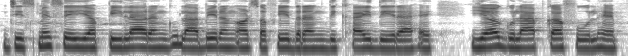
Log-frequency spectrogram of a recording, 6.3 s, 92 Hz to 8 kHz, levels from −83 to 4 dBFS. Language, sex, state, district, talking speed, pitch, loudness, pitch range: Hindi, female, Gujarat, Valsad, 180 wpm, 180 Hz, -16 LUFS, 170-185 Hz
